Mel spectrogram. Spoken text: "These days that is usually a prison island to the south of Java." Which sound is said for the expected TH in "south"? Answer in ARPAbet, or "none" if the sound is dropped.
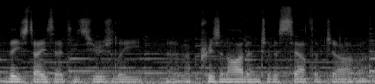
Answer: TH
